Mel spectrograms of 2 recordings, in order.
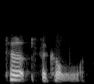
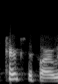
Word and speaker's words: Terpsichore: So it's this guy, this channel on YouTube that does pronunciations, and he has a very British accent, and he's like, this is how we pronounce. And so it was Terpsichore. And so it's like, okay, it's Terpsichore. We get it now.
